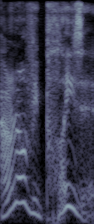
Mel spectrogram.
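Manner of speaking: high voice cracking mid-sentence. Wondering aloud whether another person plays a game, voice cracking. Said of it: "That was a terrible voice crack".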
